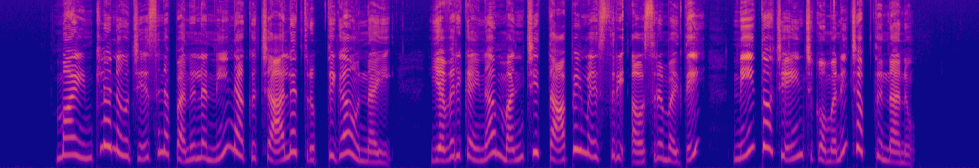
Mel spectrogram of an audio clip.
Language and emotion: Telugu, happy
